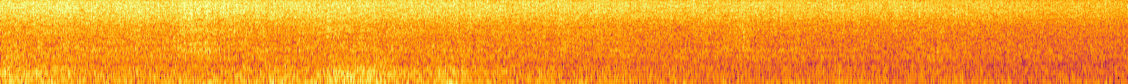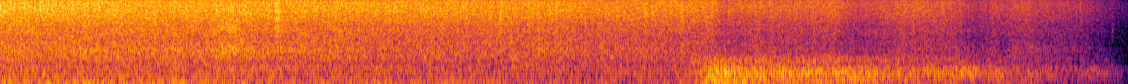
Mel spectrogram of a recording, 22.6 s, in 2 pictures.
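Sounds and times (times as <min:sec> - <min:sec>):
thunder: 0:00.0 - 0:04.8, 0:18.2 - 0:22.0
rain: 0:00.0 - 0:22.5.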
